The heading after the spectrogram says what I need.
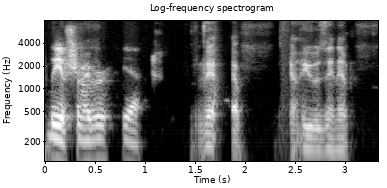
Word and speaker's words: Liev Schreiber: Was that Liv Schreiber? Was that right? Did I pronounce the name? Liev Schreiber.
